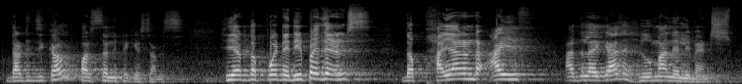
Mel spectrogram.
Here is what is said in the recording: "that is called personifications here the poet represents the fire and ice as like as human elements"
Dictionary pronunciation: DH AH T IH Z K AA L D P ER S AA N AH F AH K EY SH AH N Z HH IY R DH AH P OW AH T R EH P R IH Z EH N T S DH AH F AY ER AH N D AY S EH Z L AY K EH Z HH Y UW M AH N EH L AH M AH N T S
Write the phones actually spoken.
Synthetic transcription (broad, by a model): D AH T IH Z K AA L P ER S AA N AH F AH K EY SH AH N S HH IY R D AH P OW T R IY P R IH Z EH N T S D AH P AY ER AH N D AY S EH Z L AY K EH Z HH Y UW M AH N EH L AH M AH N T S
